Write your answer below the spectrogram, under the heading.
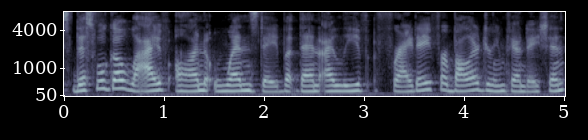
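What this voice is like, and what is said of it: Stuffy, congested voice. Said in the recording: “I sound a little different. I've had a little bit of a cold, so I've been a little stuffy, so my voice might sound a little different”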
